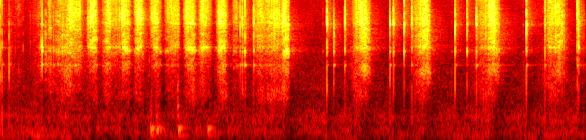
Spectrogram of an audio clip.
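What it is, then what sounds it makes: Wooden box. Long pink acrylic nails quickly scratch and tap the surface of a small, flat, light wooden box or block with dark round dots at the corners, held in the hands. Bursts of bright, dry scraping and rubbing hiss come in an uneven, rapid rhythm with sharp clicks and almost no ring.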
